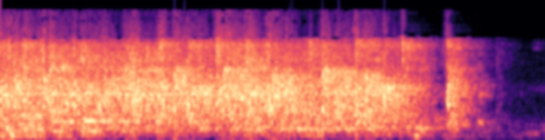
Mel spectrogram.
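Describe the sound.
An audience applauds with dense, steady clapping that stays loud for about three seconds, then thins out and fades to near silence.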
